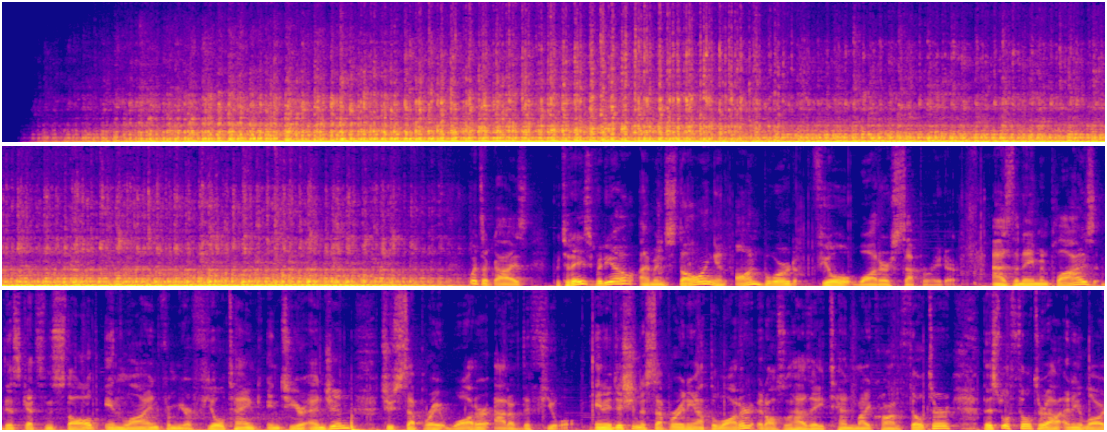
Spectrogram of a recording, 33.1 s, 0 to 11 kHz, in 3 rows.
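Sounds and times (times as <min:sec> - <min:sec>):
engine running steadily: 0:00.2 - 0:16.5, 0:20.6 - 0:26.8, 0:27.8 - 0:33.0.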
